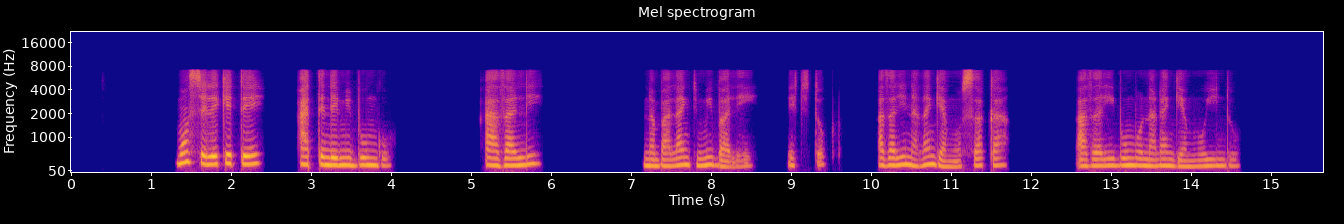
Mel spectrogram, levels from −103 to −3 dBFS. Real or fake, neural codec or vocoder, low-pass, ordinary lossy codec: fake; codec, 16 kHz, 0.3 kbps, FocalCodec; 7.2 kHz; MP3, 64 kbps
